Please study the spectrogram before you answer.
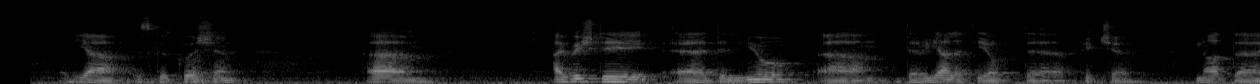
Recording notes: This was recorded during our time in Greece at the Anastasi conference, so you’ll hear some ambient sounds and some fluctuations in our voices.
